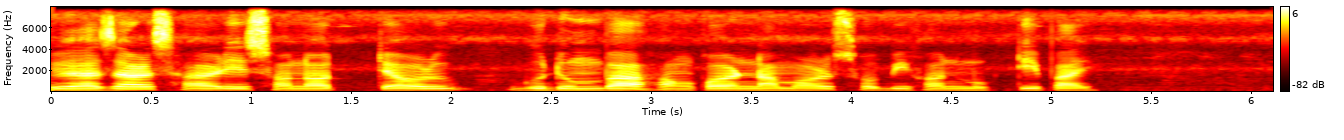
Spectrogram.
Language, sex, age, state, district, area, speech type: Assamese, male, 30-45, Assam, Darrang, rural, read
